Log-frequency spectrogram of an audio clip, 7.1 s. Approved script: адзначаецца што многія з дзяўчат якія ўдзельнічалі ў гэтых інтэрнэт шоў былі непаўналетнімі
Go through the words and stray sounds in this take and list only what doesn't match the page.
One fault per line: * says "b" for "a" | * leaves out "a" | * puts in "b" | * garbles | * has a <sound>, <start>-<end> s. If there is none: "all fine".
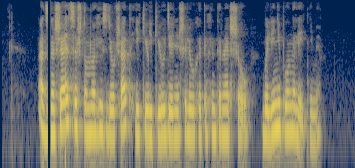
* has a dropout, 1.0-1.0 s
* puts in "якія"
